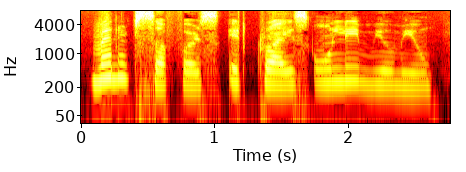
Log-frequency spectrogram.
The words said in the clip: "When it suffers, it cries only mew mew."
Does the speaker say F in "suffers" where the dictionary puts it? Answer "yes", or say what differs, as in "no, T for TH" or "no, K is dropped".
yes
